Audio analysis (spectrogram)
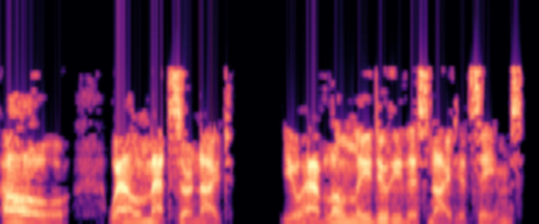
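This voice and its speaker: In a put-on character voice, a man booms at a fairly slow pace, his fairly low pitch coming out raspy. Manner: gruff, mocking greeting.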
